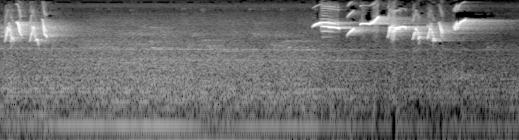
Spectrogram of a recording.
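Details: Oriental magpie-robin in standard wild forest voice, used to provoke newly kept birds into singing: a short chirpy burst, nearly three seconds of low hiss, then a lively rush of whistles and clipped notes.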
